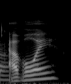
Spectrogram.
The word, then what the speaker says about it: McAvoy: James McAvery. – James That's who I was trying to think of. Yeah. – McAvoy? – It's not McAvery? – No.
